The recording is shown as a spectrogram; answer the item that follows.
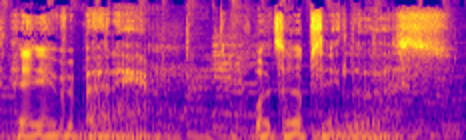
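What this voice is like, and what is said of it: Deep seductive sexy voice. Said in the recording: “do your sexy voice”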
